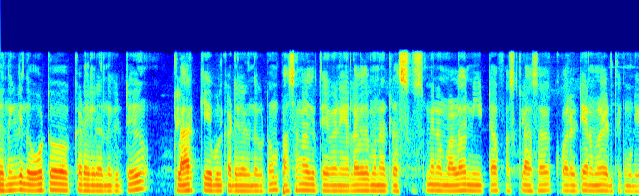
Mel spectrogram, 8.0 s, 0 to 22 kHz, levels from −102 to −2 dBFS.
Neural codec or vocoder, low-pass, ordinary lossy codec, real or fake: none; 7.2 kHz; Opus, 64 kbps; real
